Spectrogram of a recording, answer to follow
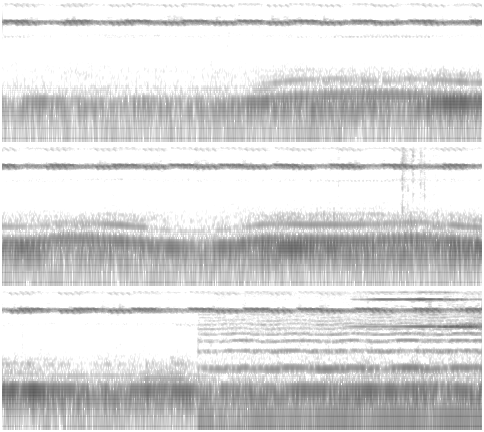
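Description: Dark ambient film score: low sustained tones that swell and fall away twice, over a steady high chirring of crickets. Near the end the music shifts, adding higher held tones and a low rumble.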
